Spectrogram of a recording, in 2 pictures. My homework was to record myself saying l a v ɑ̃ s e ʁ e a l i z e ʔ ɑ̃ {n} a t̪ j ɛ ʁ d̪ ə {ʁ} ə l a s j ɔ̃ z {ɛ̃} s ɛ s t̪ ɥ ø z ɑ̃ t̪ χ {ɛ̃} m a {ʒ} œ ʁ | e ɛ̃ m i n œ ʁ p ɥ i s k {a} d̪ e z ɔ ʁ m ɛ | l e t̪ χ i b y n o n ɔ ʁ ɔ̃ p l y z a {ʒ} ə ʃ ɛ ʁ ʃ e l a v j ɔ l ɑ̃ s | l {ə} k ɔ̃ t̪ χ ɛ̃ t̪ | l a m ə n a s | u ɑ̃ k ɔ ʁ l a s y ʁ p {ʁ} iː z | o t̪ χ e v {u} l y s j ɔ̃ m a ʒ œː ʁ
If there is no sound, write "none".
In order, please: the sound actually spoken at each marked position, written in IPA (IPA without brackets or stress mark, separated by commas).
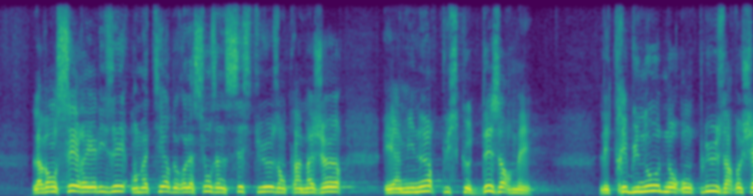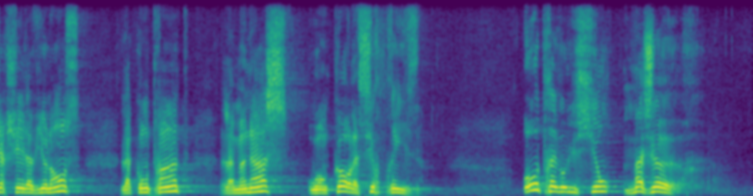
m, ʁ, ɛ̃, ɛ̃, ʒ, ə, ʁ, a, χ, ɔ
